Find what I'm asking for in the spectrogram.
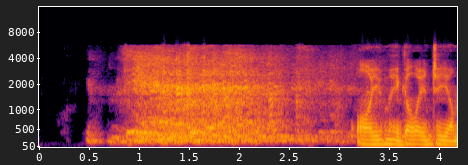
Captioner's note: audience laughing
